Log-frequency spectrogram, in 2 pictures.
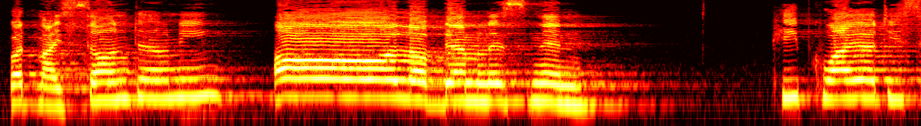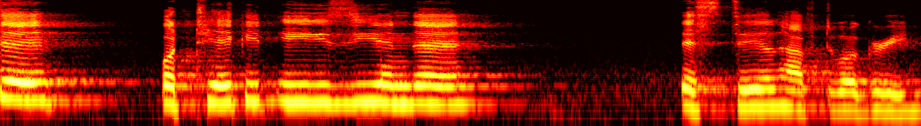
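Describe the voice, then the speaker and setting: A woman playing a wronged, defiant Grenadian mother in a theatrical reading, speaking deliberately and repeating phrases like an incantation. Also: a little high. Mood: bitter, resigned. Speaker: reader in a dramatized stage reading. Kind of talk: slow theatrical dramatic reading. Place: university recital hall stage. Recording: long hall reverb.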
